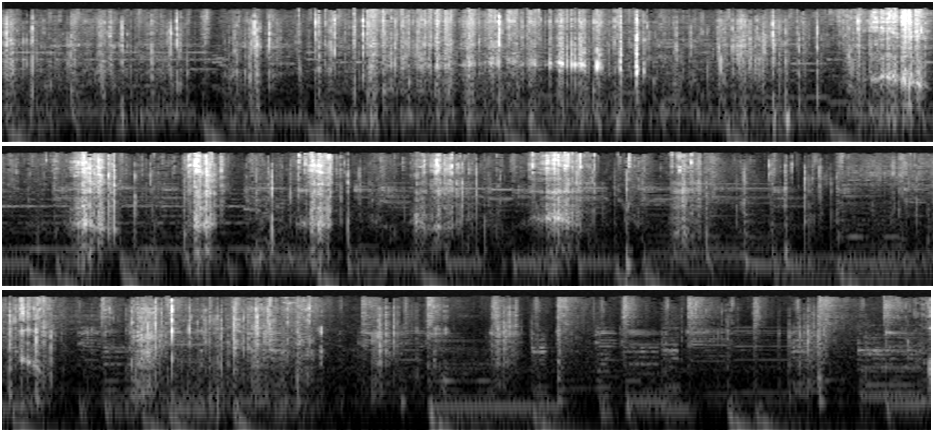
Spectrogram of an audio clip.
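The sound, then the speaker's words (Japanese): Crunching and chewing on a dry, curry-flavoured Chicken Ramen noodle snack: many sharp, brittle crunches in an uneven rhythm, loud and close throughout, with no talk. “あすごいカレーのいい香りするするこれ普通のチキンラーメンもカレー味あるのかな見たことないけどいただきます”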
